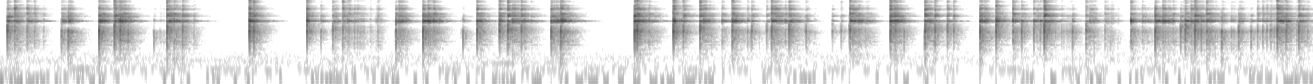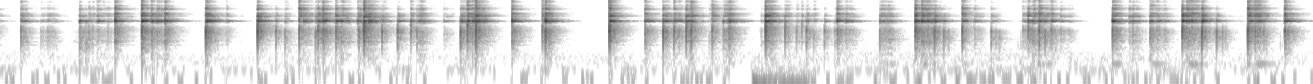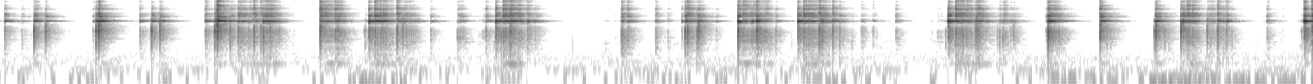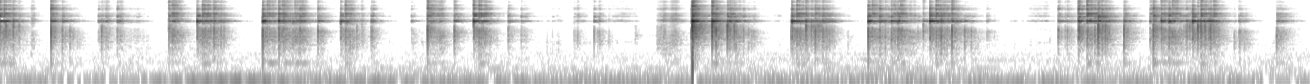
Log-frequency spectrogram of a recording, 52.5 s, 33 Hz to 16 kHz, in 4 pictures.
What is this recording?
Four beer bottles clinking together to emulate the sound of milk bottles clinking in a rack. Recorded for a production of Our Town.
Recorded using Audio Technica AT2020. Room noise removed with Audacity.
